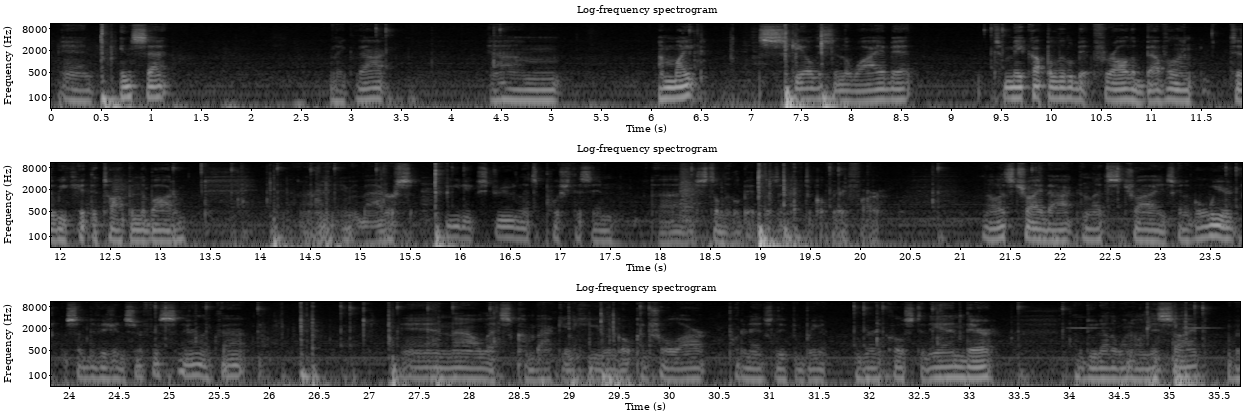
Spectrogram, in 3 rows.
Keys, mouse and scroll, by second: 0.5 i, 7.3 s, 13.2 middle click, 13.4 middle click, 15.7 e, 16.7 click, 19.0 a, 19.2 Tab, 25.4 click, 26.3 Tab, 29.3 ctrl+r, 35.0 ctrl+r.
